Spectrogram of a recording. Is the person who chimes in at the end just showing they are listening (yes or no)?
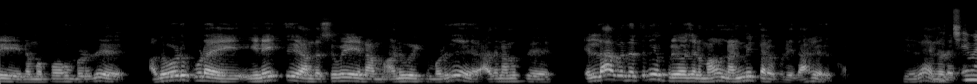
no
